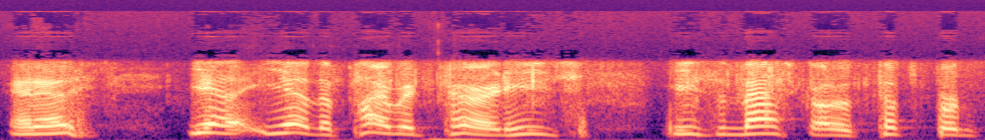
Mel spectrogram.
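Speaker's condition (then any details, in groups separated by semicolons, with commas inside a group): Cerebral palsy; unable to walk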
